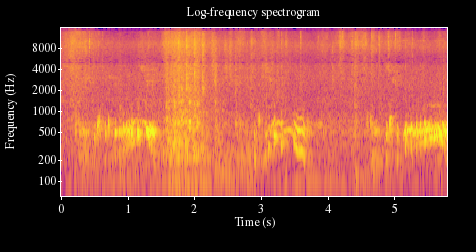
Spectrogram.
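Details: Pigeons give low, rolling coos in separate bouts with quiet gaps between them, over a faint background hiss.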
